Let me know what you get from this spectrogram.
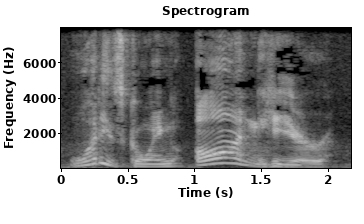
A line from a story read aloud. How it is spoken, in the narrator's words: I cried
